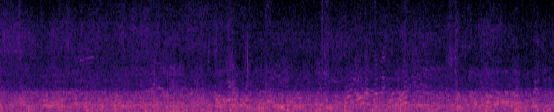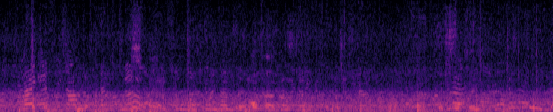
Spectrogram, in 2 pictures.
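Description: A crowd chatters outdoors nearby.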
